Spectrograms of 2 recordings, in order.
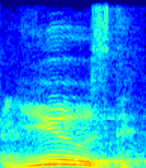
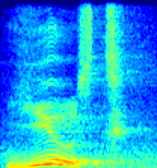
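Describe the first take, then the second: First: The word ends with a voiced z-d sound. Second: The word ends with a voiceless s-t sound. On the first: "z, z" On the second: "st예요"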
